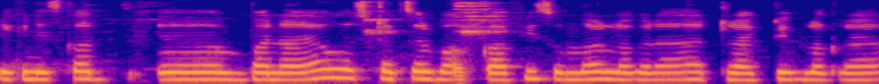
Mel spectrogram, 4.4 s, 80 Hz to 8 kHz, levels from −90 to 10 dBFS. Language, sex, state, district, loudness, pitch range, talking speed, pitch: Hindi, female, Bihar, Muzaffarpur, -14 LUFS, 235-255 Hz, 215 wpm, 245 Hz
